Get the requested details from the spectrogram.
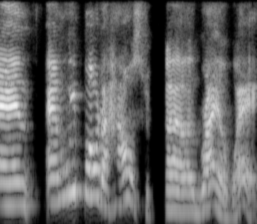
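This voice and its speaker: A woman talks at a moderate pace in a bright, sharp tone against a quiet background. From Taiwan. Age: 50s. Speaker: real estate investor. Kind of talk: interview. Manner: halting, many fillers and restarts.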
